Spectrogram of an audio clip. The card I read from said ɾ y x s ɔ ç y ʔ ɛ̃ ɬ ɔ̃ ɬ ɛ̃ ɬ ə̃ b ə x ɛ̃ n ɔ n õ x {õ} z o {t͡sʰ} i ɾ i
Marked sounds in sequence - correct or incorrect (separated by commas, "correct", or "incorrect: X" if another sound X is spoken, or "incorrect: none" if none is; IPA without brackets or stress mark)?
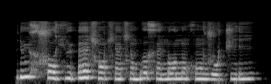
correct, incorrect: t͡ʃ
